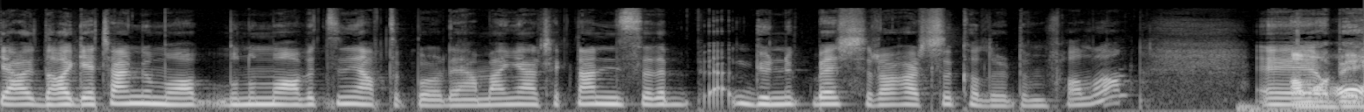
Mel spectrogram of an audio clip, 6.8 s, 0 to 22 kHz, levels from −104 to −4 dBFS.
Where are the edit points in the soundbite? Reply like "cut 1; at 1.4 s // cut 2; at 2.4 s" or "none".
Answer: none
